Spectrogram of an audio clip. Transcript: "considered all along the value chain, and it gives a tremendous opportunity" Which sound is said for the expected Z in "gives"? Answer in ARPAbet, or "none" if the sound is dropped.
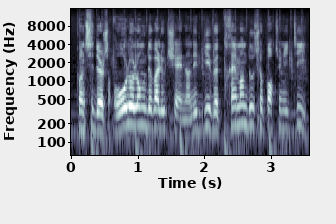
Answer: none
